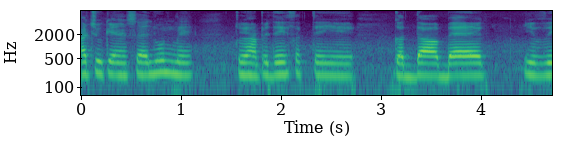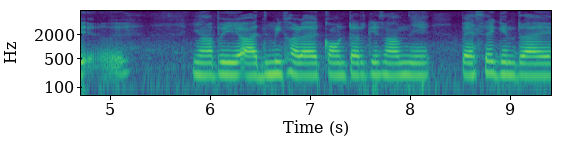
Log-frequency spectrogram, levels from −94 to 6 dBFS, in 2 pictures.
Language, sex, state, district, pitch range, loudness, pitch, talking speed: Hindi, male, Uttar Pradesh, Muzaffarnagar, 195-205 Hz, -21 LUFS, 200 Hz, 180 wpm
